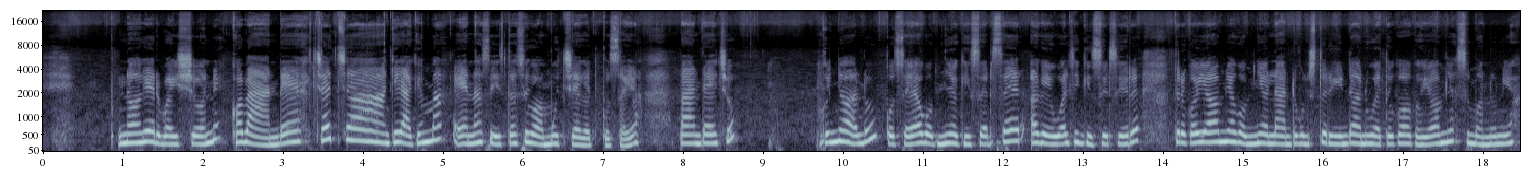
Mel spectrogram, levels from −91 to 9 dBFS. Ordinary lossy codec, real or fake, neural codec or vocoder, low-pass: none; real; none; none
